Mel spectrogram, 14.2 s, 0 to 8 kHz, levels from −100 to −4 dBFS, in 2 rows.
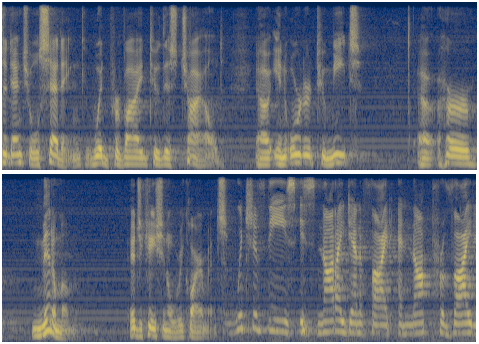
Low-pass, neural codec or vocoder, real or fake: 7.2 kHz; none; real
